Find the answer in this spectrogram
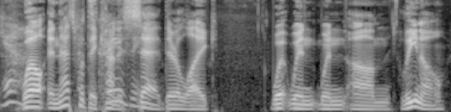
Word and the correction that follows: Kino: is that how you say his name? The leader, I forget his name. But Kino. – Kino, right? Yeah.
